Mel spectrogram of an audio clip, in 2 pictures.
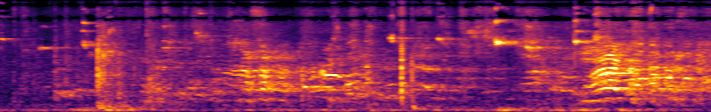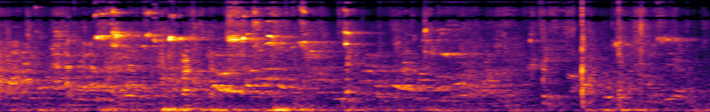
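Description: Adult men and women talk and call out with animation.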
